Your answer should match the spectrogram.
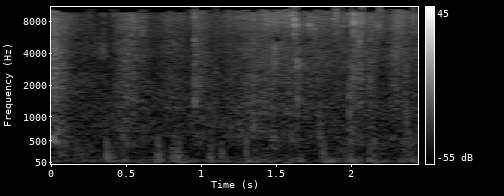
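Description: Handling noise from a pink handbag being turned and opened: a run of irregular soft clicks and taps from its fabric and hardware.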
